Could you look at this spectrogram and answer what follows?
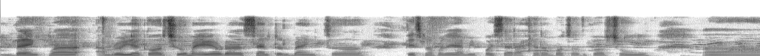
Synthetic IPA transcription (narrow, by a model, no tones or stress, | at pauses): bjaŋkmaɦamrojãɡʌrt͡sʰʌw̃mʌewʈaseɳʈrʌlbjaŋk̚t͡sʰʌt̪esmapʌniɦamipʌjsaɾakʰeɾʌbʌt͡sʌt̪̚ɡʌrt͡sʰʌw̃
